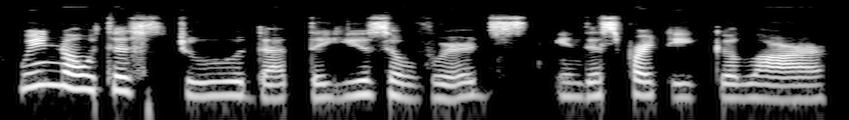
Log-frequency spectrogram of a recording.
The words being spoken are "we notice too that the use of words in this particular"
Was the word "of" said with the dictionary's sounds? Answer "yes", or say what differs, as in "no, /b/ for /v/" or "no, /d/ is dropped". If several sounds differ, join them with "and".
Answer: yes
